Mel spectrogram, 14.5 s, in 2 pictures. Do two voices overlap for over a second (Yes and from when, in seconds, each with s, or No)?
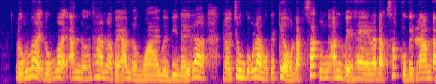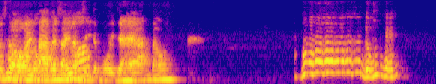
Yes, from 7.3 s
